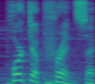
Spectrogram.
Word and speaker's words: Port-au-Prince: Well, in the capital of Haiti, which is Port-au-Prince, I believe I'm saying that correctly.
